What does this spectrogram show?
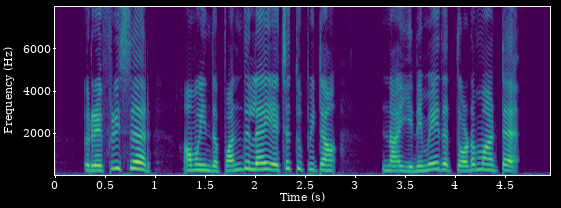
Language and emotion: Tamil, disgusted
